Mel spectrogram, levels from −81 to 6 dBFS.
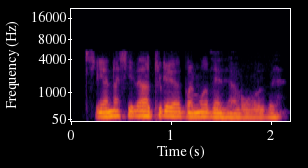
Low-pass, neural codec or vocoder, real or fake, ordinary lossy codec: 5.4 kHz; codec, 24 kHz, 1.5 kbps, HILCodec; fake; none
